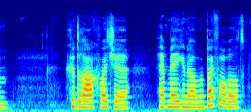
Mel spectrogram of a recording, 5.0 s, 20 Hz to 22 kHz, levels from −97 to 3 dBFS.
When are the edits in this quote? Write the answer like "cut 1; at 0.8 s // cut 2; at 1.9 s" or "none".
none

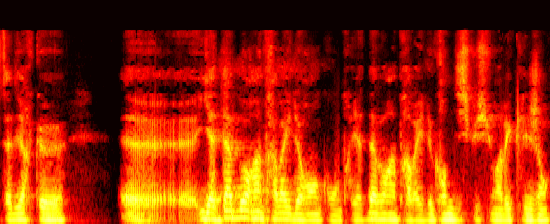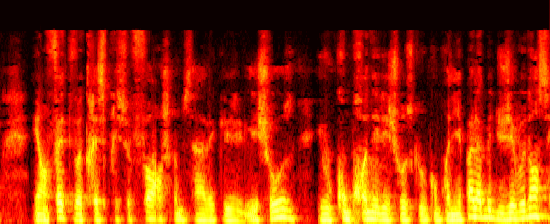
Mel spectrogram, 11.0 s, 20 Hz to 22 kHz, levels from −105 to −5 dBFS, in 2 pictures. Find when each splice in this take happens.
none

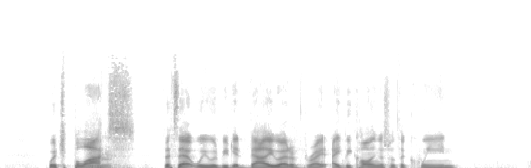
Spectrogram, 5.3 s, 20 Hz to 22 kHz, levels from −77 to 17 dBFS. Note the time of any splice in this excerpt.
cut 1; at 1.7 s // cut 2; at 2.3 s // cut 3; at 3.0 s // cut 4; at 3.4 s

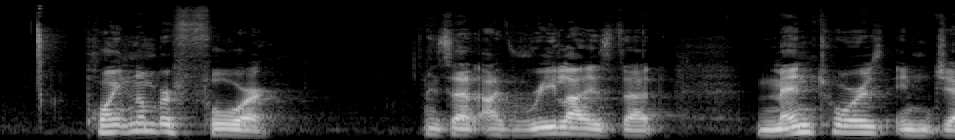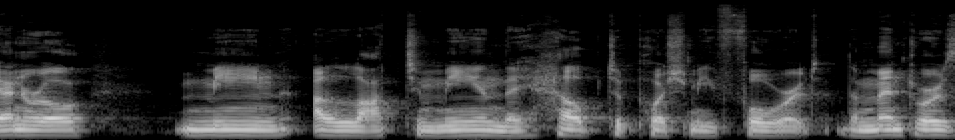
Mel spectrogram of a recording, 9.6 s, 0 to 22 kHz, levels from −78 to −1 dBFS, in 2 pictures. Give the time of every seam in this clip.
none

